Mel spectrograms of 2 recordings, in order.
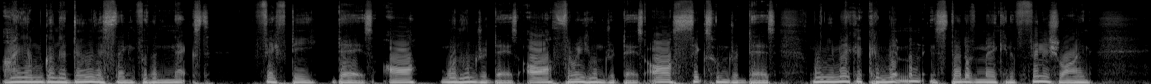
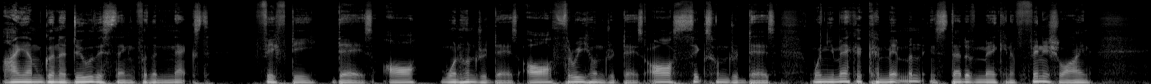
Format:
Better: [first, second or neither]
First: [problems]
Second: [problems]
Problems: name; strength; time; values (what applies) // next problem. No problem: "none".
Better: second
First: distortion; heavy; 22% of the sound clipped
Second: none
